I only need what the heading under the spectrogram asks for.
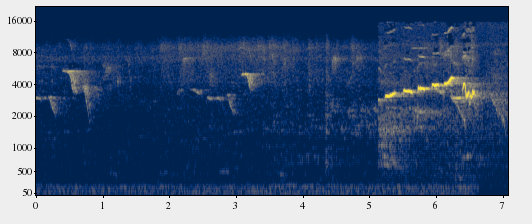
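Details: Oriental magpie-robin singing in the wild: faint, distant downward-slurred whistles at first over low rumble, then a sudden louder burst of rapid, pulsed whistled notes.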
